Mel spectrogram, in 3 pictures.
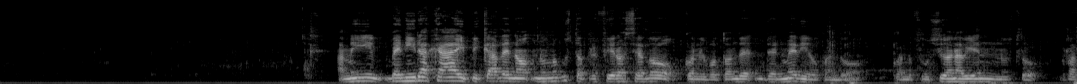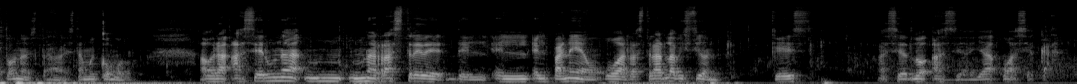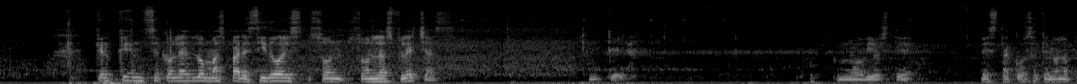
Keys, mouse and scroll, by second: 2.5 typing, 5.7 middle click, 8.5-9.5 typing, 19.5 typing, 22.6 alt+shift+Tab, 24.7 click, 27.8 typing, 28.9 typing.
